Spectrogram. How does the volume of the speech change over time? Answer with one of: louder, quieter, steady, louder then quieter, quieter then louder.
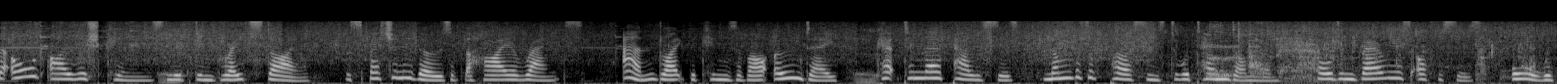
steady.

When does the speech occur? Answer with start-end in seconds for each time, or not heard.
0.0-15.5.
